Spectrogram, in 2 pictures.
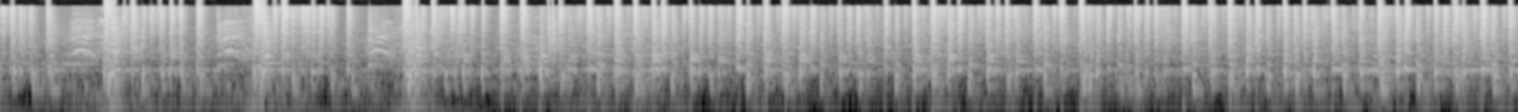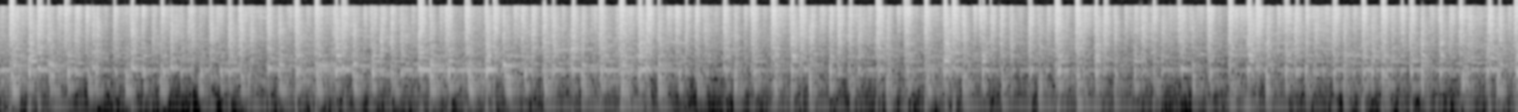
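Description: A street drum band playing a fast, dense rhythm with sharp, rapid drum strikes, while voices from the crowd show through underneath.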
